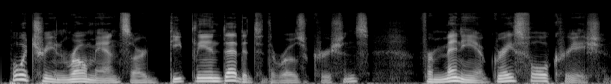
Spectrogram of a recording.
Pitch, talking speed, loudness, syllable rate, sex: 120 Hz, 135 wpm, -19 LUFS, 5.1 syllables/s, male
